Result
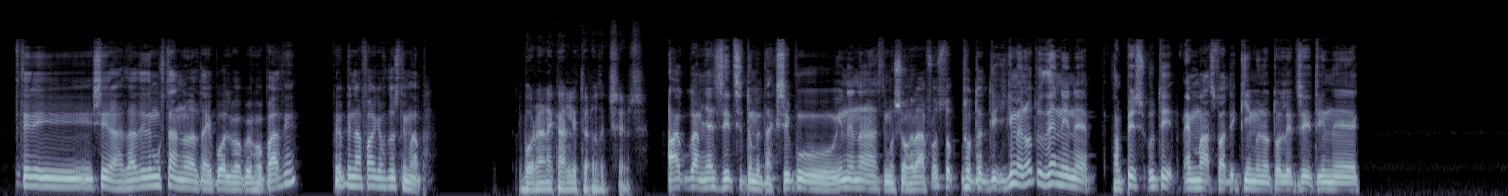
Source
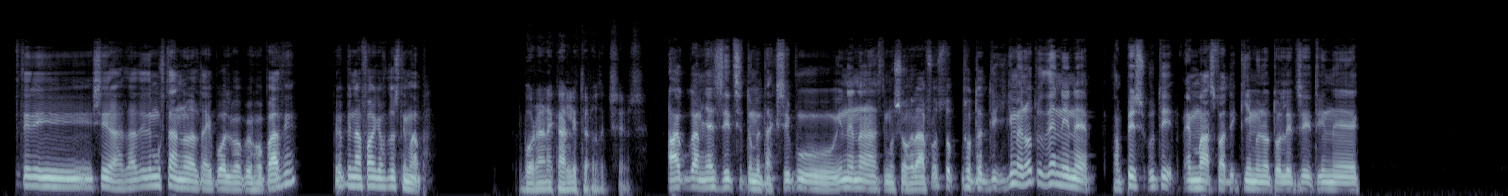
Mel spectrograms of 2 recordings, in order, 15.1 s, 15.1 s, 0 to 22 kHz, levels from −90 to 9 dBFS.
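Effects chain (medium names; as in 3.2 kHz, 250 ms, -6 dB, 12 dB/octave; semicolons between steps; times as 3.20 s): compression 6:1, threshold -26 dBFS, peak gain reduction 14 dB; trim +8 dB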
